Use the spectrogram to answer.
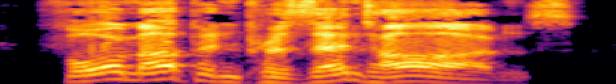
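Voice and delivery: loud, slow parade-ground order; captain's commanding shout; barked command. A narrator's reading. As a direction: bark it out to the troops, stretching the words. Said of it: "he barked".

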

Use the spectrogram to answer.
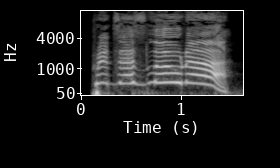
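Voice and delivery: high, drawn-out shout; calling out. A narrator's reading. Pupil calls down from the tower to the princess, long calling shout. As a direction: call across a long distance. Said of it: "I called out".

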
